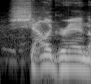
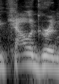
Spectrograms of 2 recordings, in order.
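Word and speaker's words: Källgren: Shallegren holds it down. Every time I see Shallegren, I want to say Callagren so badly, but I know the K is pronounced SH, and it drives me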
